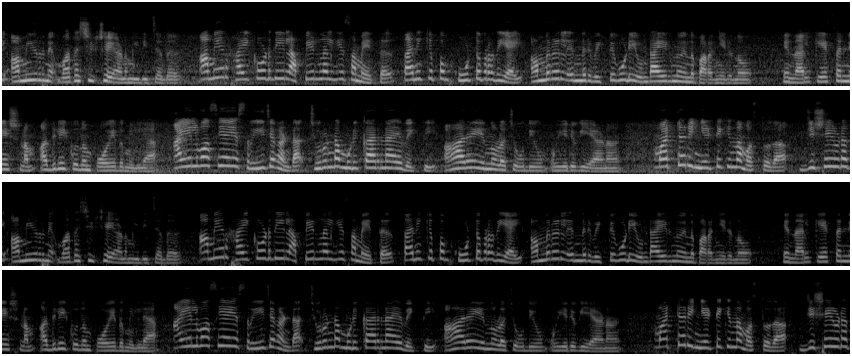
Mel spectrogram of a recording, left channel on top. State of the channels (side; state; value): right; quieter; 9.3 dB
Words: അമീറിന് വധശിക്ഷയാണ് വിധിച്ചത്. അമീർ ഹൈക്കോടതിയിൽ അപ്പീൽ നൽകിയ സമയത്ത് തനിക്കൊപ്പം കൂട്ടുപ്രതിയായി അമീറിൽ എന്നൊരു വ്യക്തി കൂടി ഉണ്ടായിരുന്നു എന്ന് പറഞ്ഞിരുന്നു. എന്നാൽ കേസന്വേഷണം അതിലേക്കൊന്നും പോയതുമില്ല. അയൽവാസിയായ ശ്രീജ കണ്ട ചുരുണ്ട മുടിക്കാരനായ വ്യക്തി ആരെ എന്നുള്ള ചോദ്യവും ഉയരുകയാണ്. മറ്റൊരു ഞെട്ടിക്കുന്ന വസ്തുത, ജിഷയുടെ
